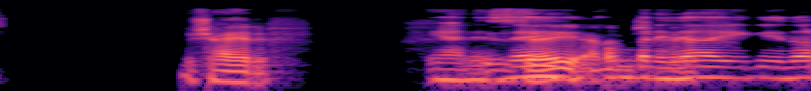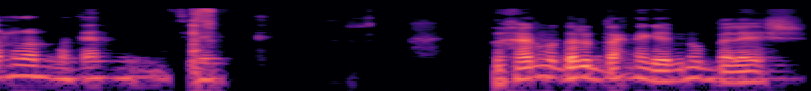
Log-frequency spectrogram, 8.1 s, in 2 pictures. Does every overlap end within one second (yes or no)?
no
